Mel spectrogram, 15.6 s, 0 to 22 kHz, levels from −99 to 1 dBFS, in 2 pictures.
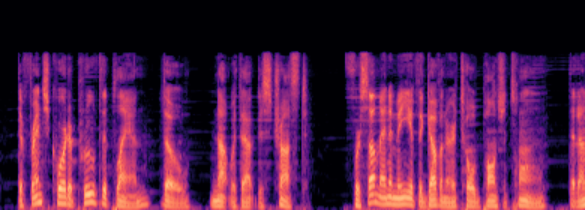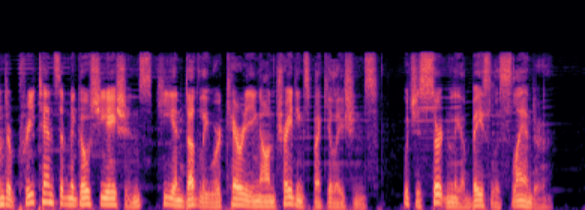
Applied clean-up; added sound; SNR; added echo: neural mask model DeepFilterNet 3.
